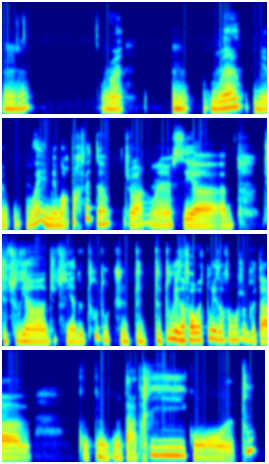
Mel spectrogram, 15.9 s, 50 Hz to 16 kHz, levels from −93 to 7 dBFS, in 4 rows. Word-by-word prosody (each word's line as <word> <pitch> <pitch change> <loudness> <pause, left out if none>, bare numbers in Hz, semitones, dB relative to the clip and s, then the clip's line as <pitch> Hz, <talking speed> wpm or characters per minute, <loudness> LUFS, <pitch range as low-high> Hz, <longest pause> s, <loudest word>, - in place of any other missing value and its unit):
Mmh 185 - -3 0.2
mh. - - -1 1.2
Ouais. 180 -2 -1 0.7
Mmh. 190 -1 +2 0.4
Ouais 195 +4 +4 0.3
mais 175 -1 -2
heu 170 - -5 0.3
ouais, 205 +10 0
une 185 - +3
mémoire 170 -1 +1
parfaite 335 - -4
hein. 200 +4 +1 0.2
Tu - - -7
vois? 170 +3 +1
Ouais, 175 -5 -2
c'est, 165 -3 +2
heu, 160 0 +2 0.6
tu 185 - -1
te 165 - -9
souviens 170 -2 +2
tu 200 +4 -11
te - - -11
souviens 170 0 -2
de 170 +1 -3
tout, 305 - -7
tout, 205 -8 -4
tu 175 - -5 0.2
tu 175 - -2 0.2
tu 185 - 0
tous 240 +5 +2
les 220 -3 +9
informa 200 0 +7
tous 245 +5 -1
les 230 - +5
informations 210 +1 -2
que 195 -2 -4
tu 175 - -2
as 165 -1 +4 0.8
qu'on - - -7
qu'on 180 -4 -2
qu'on 170 -1 -4
t'a - - -2
appris, 225 +4 +1
qu'on 165 -2 0 0.2
tout, 350 +3 -1
180 Hz, 170 wpm, -23 LUFS, 170-210 Hz, 1.2 s, les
